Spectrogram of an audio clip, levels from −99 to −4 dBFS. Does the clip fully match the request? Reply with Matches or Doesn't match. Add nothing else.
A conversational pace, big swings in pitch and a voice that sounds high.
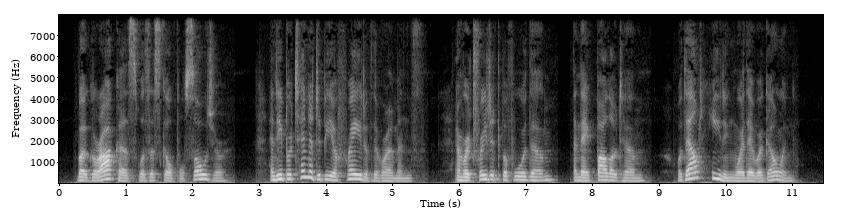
Doesn't match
